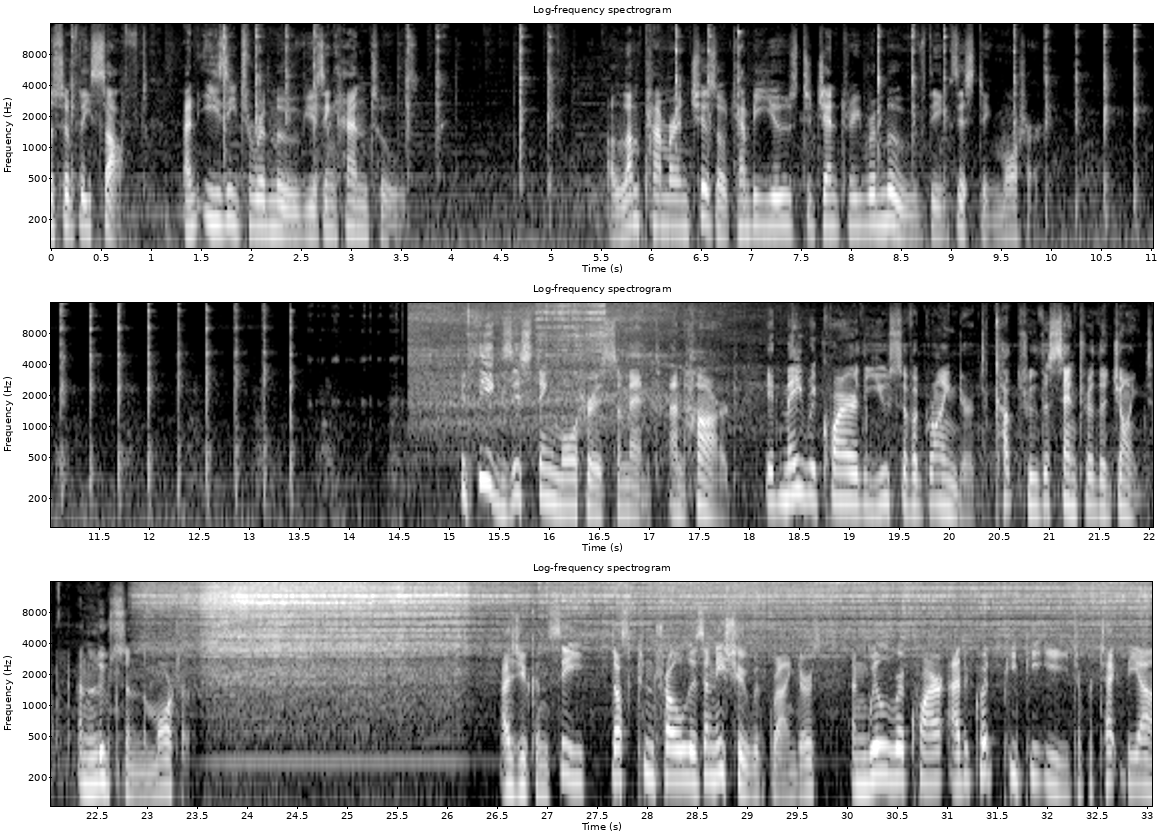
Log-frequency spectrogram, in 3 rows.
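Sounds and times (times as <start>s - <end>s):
hammer striking steel chisel: 0.0s - 0.4s, 1.7s - 18.5s
angle grinder cutting mortar: 14.5s - 19.6s, 22.7s - 33.0s.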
